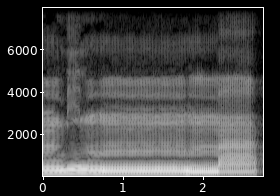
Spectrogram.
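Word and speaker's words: مما: Wa fakihatim mimma. Setiap ada mim atau nun yang bertanda tasydid disebut bacaan gunnah musyaddadah. Cara bacanya bunyi mim dengungkan tahan 2 ketukan.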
